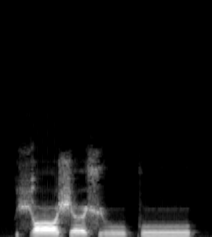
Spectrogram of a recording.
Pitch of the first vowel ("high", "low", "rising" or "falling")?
high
